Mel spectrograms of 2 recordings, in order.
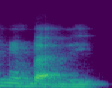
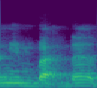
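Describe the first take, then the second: First: The phrase ends in an i vowel. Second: The phrase ends in an a vowel. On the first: The speaker calls it right. "tapi mimba di. Jar karena dia mudhaf" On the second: The speaker calls it wrong. "tidak mimba da"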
